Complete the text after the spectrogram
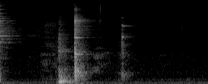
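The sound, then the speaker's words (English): A metal spoon clinks and taps against something hard a few times as it is handed over to eat with: a louder pair of clinks, then softer scattered ones, with no talking. “Do you have a spoon anywhere I can eat with? Right there. Andy can hand you one.”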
